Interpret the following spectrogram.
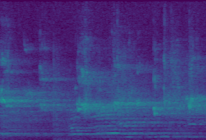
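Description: Live court sound of a basketball game: sneakers squeaking on the hardwood floor in drawn-out tones, with the ball bouncing.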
